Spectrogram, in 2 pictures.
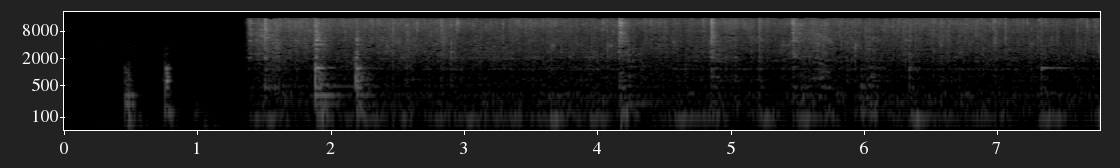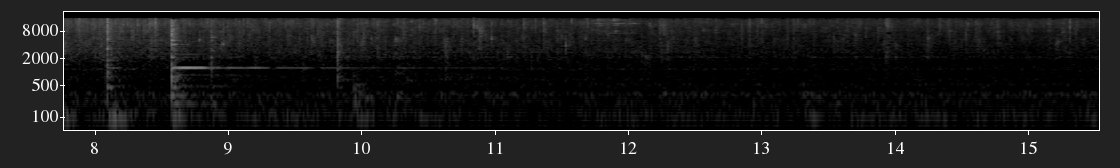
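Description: Chopped onion, garlic, green chilli and ginger sizzling in mustard oil in a kadai, while a metal spatula scrapes and clicks against the pan as it stirs them. The sizzle starts suddenly about a second in and slowly fades.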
